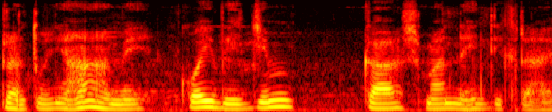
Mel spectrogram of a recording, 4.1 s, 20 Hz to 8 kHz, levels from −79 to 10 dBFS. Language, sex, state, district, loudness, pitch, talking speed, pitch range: Hindi, male, Himachal Pradesh, Shimla, -17 LUFS, 130 Hz, 175 wpm, 120-145 Hz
